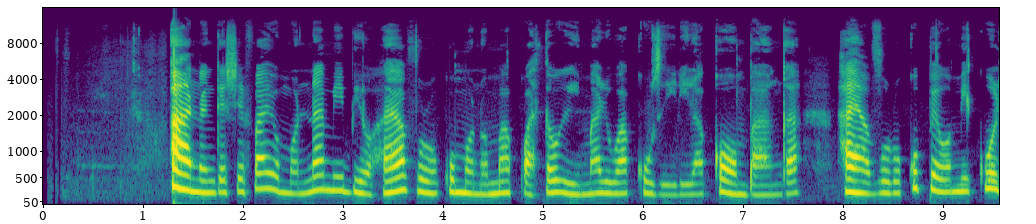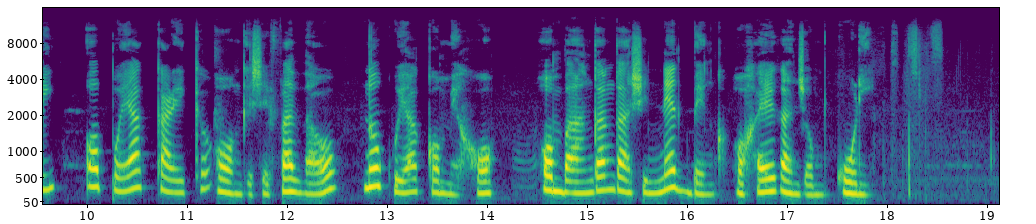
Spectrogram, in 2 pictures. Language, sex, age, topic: Oshiwambo, female, 18-24, finance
